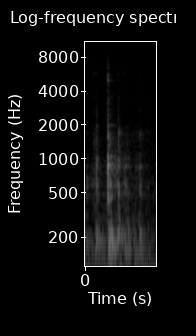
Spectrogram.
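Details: KM-609 syringe pump during setup demonstration: short mechanical clicks and a ratcheting snap as the plunger clamp is tightened.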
